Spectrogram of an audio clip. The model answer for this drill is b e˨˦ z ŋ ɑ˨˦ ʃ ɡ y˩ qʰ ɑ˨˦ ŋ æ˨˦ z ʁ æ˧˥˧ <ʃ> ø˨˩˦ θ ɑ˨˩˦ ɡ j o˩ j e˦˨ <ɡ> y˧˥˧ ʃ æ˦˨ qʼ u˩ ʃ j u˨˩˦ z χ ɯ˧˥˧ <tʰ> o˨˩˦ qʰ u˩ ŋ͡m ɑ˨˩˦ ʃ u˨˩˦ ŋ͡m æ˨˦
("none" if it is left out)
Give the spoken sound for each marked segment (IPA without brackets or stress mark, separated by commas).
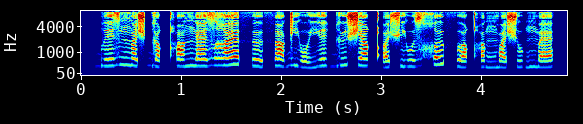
θ, ɡ, θ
